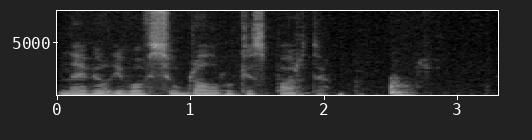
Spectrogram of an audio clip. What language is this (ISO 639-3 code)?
rus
